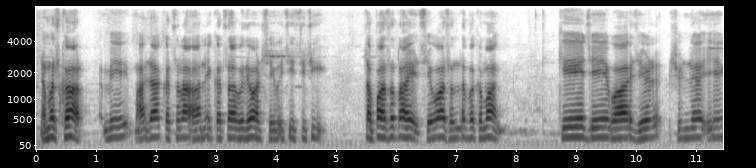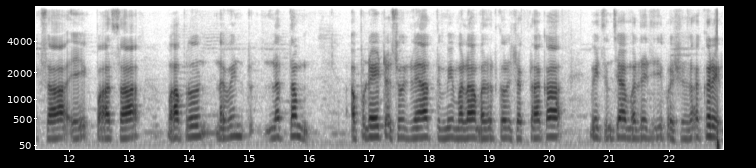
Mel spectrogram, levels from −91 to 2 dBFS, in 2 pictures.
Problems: none marked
